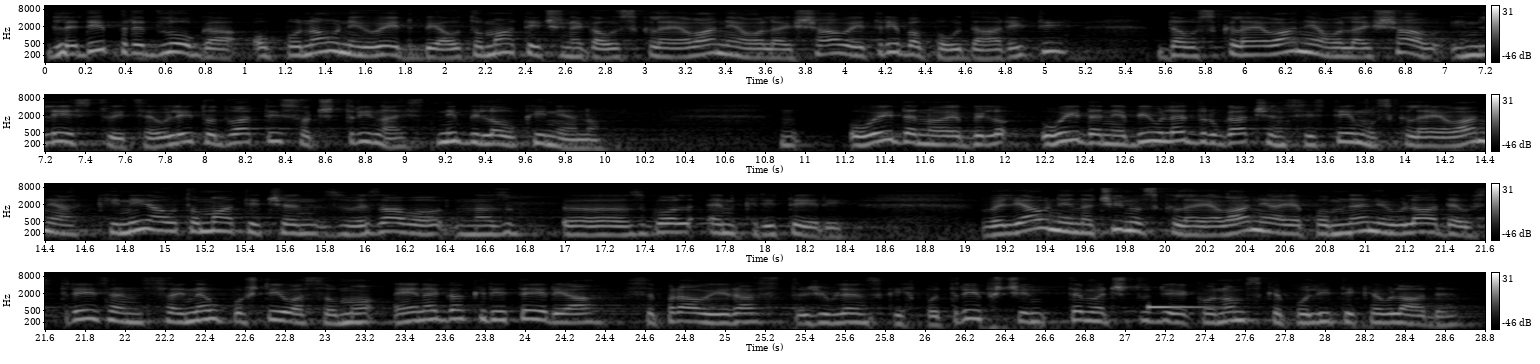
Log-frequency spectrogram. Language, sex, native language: Slovenian, female, Slovenian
